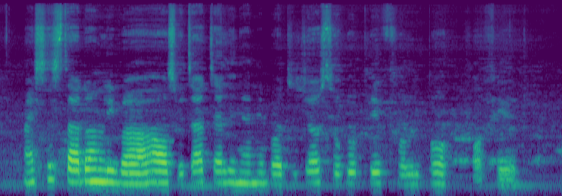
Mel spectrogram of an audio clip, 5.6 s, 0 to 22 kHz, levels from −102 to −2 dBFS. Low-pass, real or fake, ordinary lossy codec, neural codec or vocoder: none; fake; none; vocoder, 48 kHz, 128 mel bands, Vocos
